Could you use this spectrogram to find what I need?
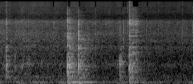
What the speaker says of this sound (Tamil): கொண்டக்கடலை ஊற்றியெல்லாம் இதை இதில் சேர்த்துறோம் சேர்த்து ஸ்டவ்வை கொஞ்சம் கூட வச்சுக்கோங்க இப்போ இது நல்லா கிளறி எடுத்துக்கிடுவோம்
